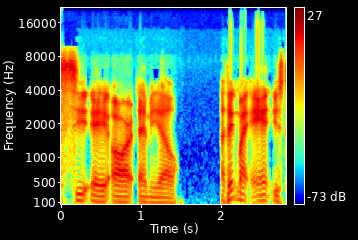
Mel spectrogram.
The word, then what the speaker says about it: Carmel: No, that's Carmel. But it's Yeah, spelled the same. yeah, caramel. It's not Caramel. No, Caramel. the town is Carmel.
